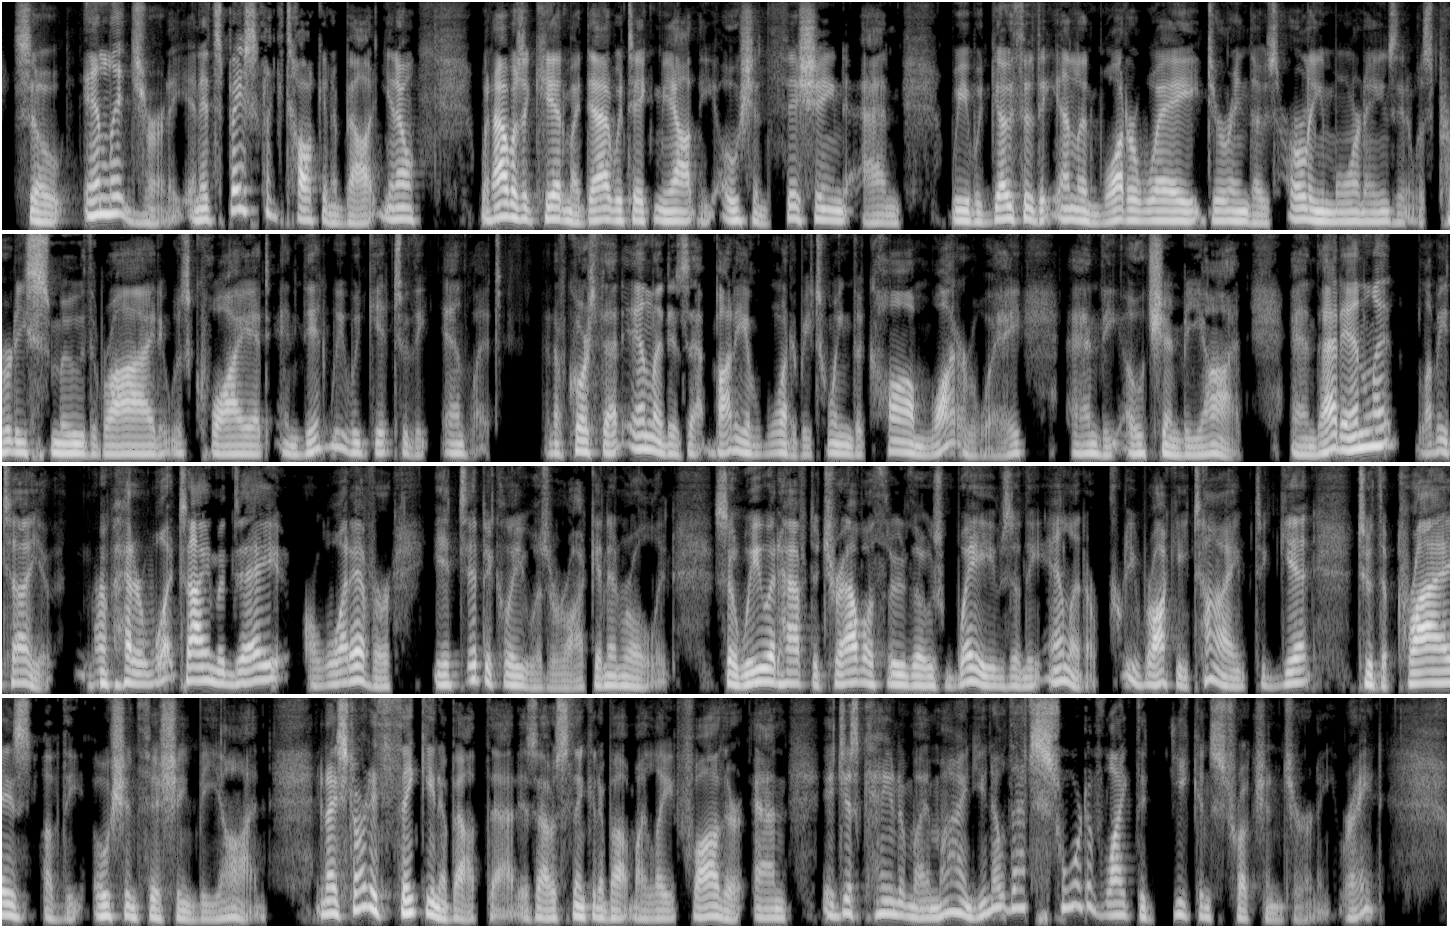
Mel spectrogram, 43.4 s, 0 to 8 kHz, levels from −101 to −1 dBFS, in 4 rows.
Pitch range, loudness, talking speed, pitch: 115-150 Hz, -22 LUFS, 210 wpm, 130 Hz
